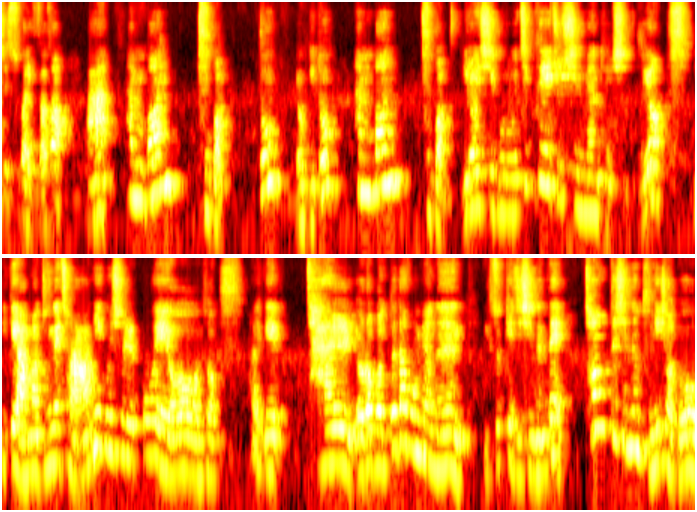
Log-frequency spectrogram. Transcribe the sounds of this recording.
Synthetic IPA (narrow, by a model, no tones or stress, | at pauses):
iɭs͈uɡais͈ʌsʰʌ | ahambʌntubʌ̰n | t͈ojʌɡido | hambʌntubʌ̰niɾʌnɕʰiɡɯɾot͡ɕʰikʰɯɦe̞d͡ʑuɕʰimjʌntwe̞ɕʰi̥ɡujoiɡe̞amanune̞t͡ɕʰaɾaɲiɡoɕʰiɭk͈oe̞joesʰʌ | aiɡe̞ | t͡ɕaɭjʌɾʌbʌnt͈ɯdabomjʌnɯnik̚s͈okʰe̞d͡ʑiɕʰinɯnde̞ | t͡ɕʰʌmt͈ɯɕʰinɯnpuɲiɕʰʌdo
